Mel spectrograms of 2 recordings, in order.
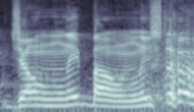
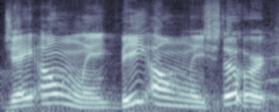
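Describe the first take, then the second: First: "Jonely Bonely" run together as rhyming names; run-together misreading. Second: J and B kept apart from each "only"; separated initials. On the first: Application read back wrong, "Jonely Bonely" fused as names. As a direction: blend J and B into "only": "Jonely Bonely". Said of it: "It came back". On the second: Man spelling out his application, words kept apart. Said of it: "On the application, he wrote". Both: Retold or imitated.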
